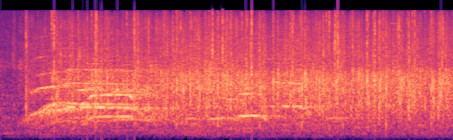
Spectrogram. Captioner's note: audience applauds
